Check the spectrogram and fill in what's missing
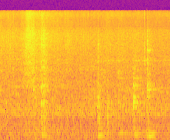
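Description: Curry paste cooking out in a pan, giving a continuous close sizzle and frying hiss, with a few brief stirring scrapes and bumps rising above it.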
